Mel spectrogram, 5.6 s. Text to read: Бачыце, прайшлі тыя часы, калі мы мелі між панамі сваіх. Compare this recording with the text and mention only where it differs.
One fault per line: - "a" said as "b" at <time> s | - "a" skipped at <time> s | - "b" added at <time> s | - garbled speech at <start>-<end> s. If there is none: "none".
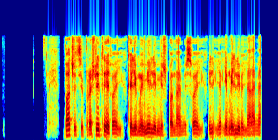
- "часы" said as "сваіх" at 2.2 s
- garbled speech at 4.2-5.2 s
